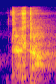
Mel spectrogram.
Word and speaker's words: 델타: 이건 뭐 어떻게 읽냐면 델타라고 읽어. 델타.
